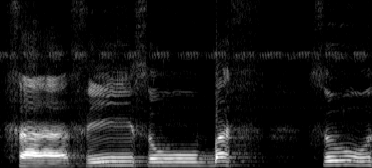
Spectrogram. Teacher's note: Kalau sa si su bas ini tsa. Jadi ujung lidahnya harus ditempelkan ke ujung gigi seri atas sini. Bahkan terkesan agak keluar sedikit. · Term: huruf tsa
